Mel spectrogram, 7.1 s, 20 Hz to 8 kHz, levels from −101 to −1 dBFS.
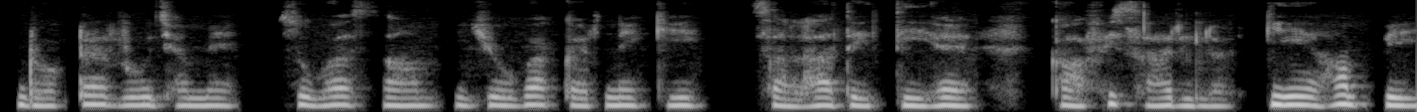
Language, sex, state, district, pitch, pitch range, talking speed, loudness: Hindi, female, Bihar, Saran, 205 Hz, 200-220 Hz, 145 wpm, -32 LUFS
